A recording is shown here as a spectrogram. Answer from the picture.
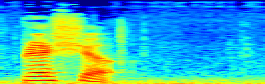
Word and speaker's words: pressure: Is pressure. Just because I have two s, I can't say press sir, I can't say press sir. So here double s will become sh sound, so I say pressure.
